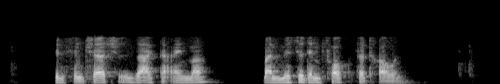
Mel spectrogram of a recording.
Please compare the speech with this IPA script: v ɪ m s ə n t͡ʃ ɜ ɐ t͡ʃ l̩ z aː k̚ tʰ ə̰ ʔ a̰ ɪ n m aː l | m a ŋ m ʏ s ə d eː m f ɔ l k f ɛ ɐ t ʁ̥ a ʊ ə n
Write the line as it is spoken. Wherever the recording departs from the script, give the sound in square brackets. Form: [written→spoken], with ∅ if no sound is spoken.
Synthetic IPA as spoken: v ɪ [m→n] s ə n t͡ʃ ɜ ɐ t͡ʃ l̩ z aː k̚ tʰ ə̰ ʔ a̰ ɪ n m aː l | m a [ŋ→n] m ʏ s ə d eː m f ɔ l k f ɛ ɐ t ʁ̥ a ʊ ə n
